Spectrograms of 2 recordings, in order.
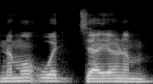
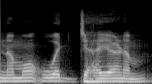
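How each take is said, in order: First: The middle consonant is said without aspiration. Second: The middle consonant is said with aspiration. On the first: The speaker calls it wrong. "નહીં બોલવું જોઈએ" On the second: The speaker calls it right. "એ સાચું છે"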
